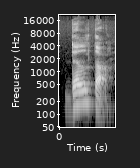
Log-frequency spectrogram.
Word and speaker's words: Delta: the letter d and its phonetic spelling is d e l l okay you have to emphasize this one t a h how is it spoken Delta Delta Delta okay so that's how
